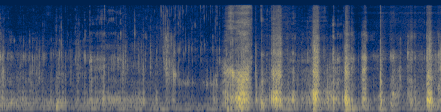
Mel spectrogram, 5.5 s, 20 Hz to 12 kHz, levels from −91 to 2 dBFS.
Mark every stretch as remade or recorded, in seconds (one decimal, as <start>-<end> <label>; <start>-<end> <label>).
0.0-4.4 recorded; 4.4-5.5 remade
